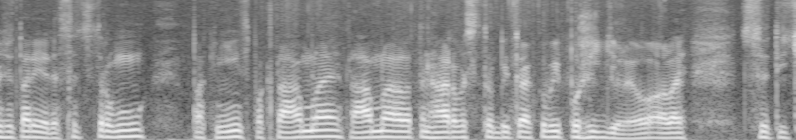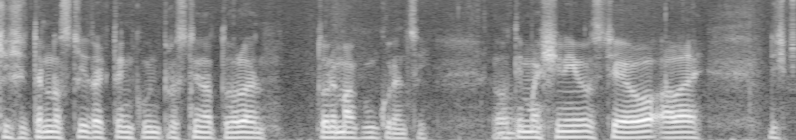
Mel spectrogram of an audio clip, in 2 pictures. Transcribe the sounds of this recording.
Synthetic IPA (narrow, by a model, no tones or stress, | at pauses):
aʒɛt̪adɪjɛdɛsɛt̪st̪ɾo̞muːpakɲɪt͡spakt̪aːmlɛt̪aːmlɛalɛt̪ɛnɦaɾvɛst̪obɪt̪o̞jakobɪpo̞riːɟɪljo̞alɛt͡so̥sɛt̪iːt͡ʃɛʃɛt̪r̩no̞scɪt̪akt̪ɛnkuɲpɾo̞scɛnat̪oɦlɛ | t̪o̞nɛmaːko̞ŋkuɾɛnt͡sɪ | jot̪ɪmaʃɪnɪpɾo̞scʲɛjoʔalɛ | dɪʃp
